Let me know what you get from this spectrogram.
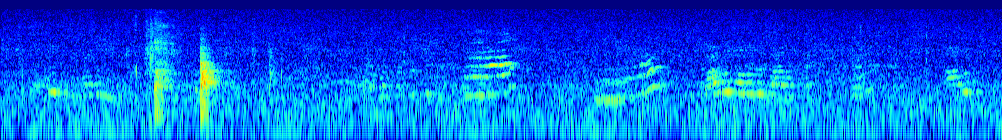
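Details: Cat meowing indoors: a few rising, wavering meows spaced about a second apart in the second half, with earlier short clicks and knocks and a steady low hum underneath.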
